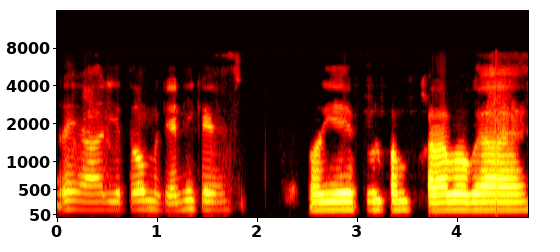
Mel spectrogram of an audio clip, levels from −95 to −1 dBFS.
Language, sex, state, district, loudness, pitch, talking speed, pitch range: Hindi, male, Uttar Pradesh, Jyotiba Phule Nagar, -17 LUFS, 145 Hz, 150 wpm, 140-150 Hz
